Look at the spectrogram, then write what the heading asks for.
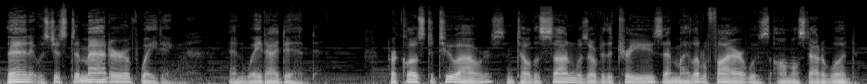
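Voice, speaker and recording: An actor playing a laconic small-town private investigator, narrating his case in a deadpan, understated radio drama style. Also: low voice, moderate pace, faint music behind, lightly acted. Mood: wry, measured. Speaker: narrator and lead character.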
